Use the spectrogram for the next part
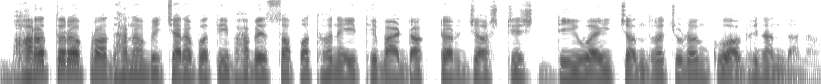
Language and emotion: Odia, neutral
